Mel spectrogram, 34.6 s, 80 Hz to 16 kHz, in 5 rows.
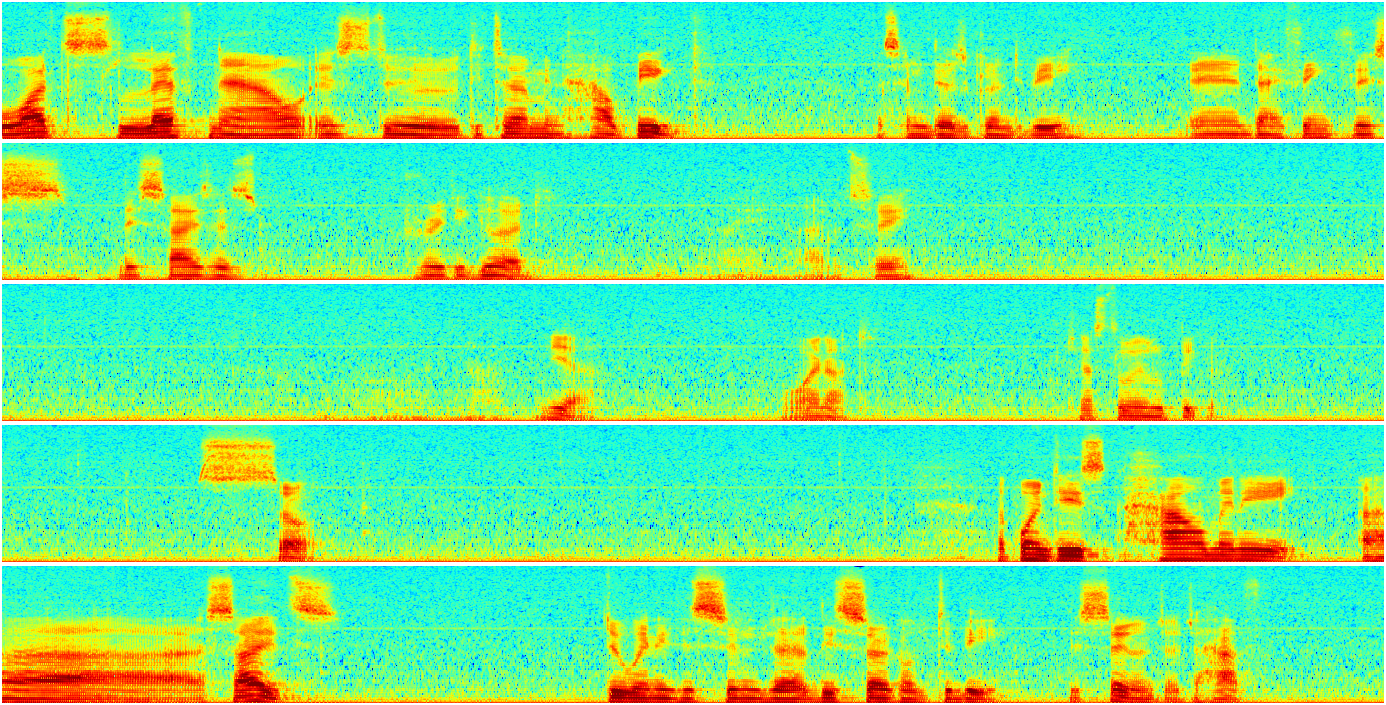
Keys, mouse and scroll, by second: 7.4 middle click, 14.0 click, 23.5 shift+click, 25.5 middle click, 27.4-28.4 scroll up 1, 28.4 middle click, 32.7 middle click.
